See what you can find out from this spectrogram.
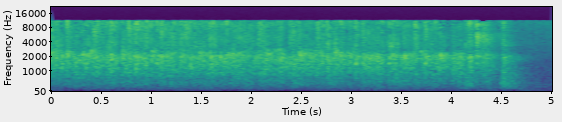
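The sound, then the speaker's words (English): Audience applause welcomes a speaker to the stage, steady dense clapping from many hands that holds evenly for about four and a half seconds, then tapers off quickly. “So, if you mind putting your hands just together to welcome Michael, please.”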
